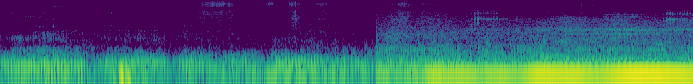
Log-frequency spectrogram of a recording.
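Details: Tuxedo cat purring in the morning: quiet at first, then a steady low rumble builds and swells louder through the second half, with faint handling noises.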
